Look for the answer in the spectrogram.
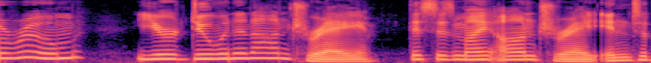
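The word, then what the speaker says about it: entrée: E-N-T-R-E-E. It looks like entree, but it is pronounced entree. Looks like you can you can emphasize either syllable. Entree, entree.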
